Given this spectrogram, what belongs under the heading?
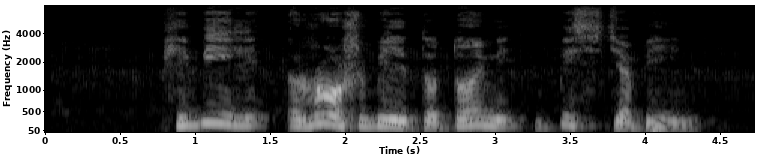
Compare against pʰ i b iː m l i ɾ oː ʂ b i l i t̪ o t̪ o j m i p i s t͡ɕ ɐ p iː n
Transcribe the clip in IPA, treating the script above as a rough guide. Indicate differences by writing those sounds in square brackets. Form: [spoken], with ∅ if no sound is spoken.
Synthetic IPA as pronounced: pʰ i b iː [∅] l i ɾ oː ʂ b i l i t̪ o t̪ o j m i p i s t͡ɕ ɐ p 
